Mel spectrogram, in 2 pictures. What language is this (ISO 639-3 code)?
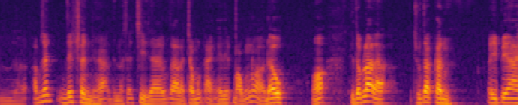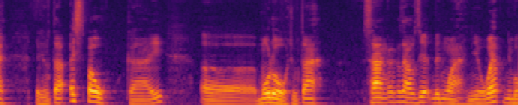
vie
